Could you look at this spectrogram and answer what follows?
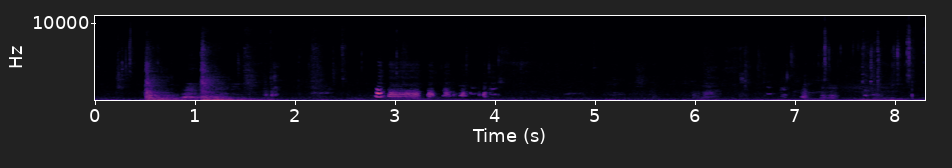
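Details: Hens recorded on Monday, 10 October 2022, a day with eight eggs; opens with a loud, harsh, drawn-out squawk, followed by a sharp single cluck and a string of quick, clipped clucks that fade into quieter scratching noises.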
